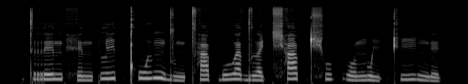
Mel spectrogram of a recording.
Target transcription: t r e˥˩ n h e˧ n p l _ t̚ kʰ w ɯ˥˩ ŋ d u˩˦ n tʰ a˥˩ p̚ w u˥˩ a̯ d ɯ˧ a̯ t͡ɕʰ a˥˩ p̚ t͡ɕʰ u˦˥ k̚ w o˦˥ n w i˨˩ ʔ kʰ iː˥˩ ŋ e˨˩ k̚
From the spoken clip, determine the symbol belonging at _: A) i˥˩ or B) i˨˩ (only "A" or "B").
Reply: A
